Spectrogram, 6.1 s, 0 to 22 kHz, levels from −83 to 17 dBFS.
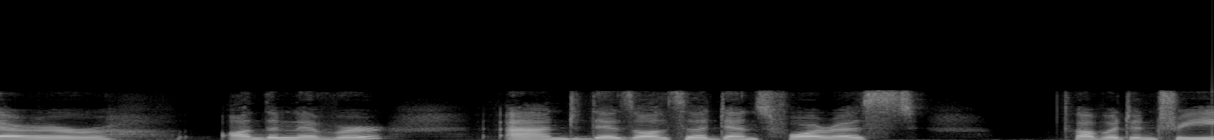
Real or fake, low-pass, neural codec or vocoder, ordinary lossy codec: fake; none; codec, 16 kHz, 0.5 kbps, X-Codec, WavLM features, trained on Multilingual LibriSpeech; none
